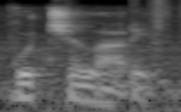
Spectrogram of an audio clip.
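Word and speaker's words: Bucellarii: Also, yes, that is the pronunciation. Bucellari. Because we're talking about Italian / Latin, blah blah blah.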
